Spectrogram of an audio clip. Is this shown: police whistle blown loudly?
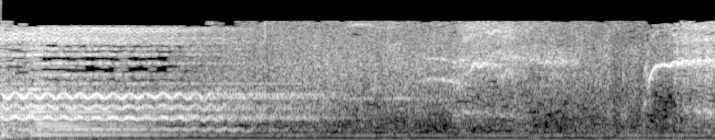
no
